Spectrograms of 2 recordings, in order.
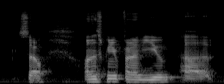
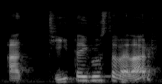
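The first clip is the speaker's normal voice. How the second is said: higher-pitched question emphasizing "ti"; stress on ti; 7 semitones higher than usual. Shown as a demonstration. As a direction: punch "ti" at the front of the question. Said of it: "really puts the emphasis on the you part".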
